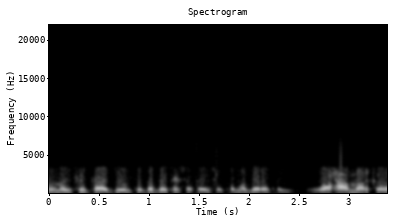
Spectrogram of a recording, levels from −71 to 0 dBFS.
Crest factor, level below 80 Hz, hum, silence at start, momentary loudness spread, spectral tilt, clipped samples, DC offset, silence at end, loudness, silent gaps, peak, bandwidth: 16 dB; -70 dBFS; none; 0 s; 10 LU; -6.5 dB/octave; under 0.1%; under 0.1%; 0 s; -25 LUFS; none; -8 dBFS; 5.8 kHz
